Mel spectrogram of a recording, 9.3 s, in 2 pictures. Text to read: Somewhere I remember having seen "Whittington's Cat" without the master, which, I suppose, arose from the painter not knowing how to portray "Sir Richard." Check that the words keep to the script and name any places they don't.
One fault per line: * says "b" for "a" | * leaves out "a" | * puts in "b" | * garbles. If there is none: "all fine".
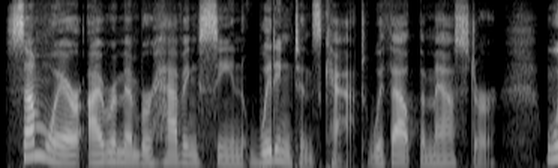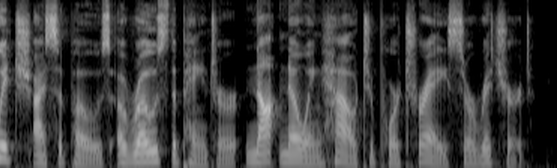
* leaves out "from"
